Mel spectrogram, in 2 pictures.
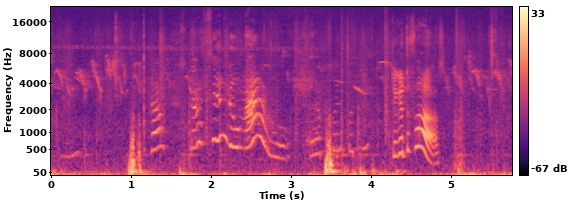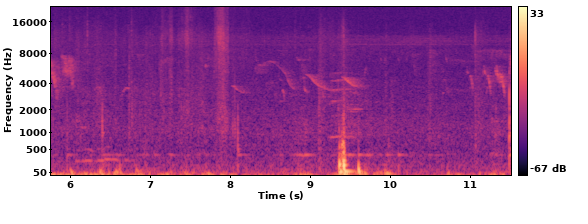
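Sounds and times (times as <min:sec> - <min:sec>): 
dull thump: 0:00.0 - 0:08.1, 0:09.0 - 0:10.1
small birds chirping: 0:00.0 - 0:11.5
speech: 0:04.3 - 0:05.0.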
